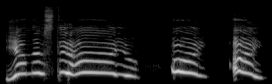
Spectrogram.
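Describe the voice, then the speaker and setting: A man voicing a small, fearful, always-hungry male creature in a storybook reading, with a squeaky, whining voice. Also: big pitch swings, normal speed, a little mellow, no echo. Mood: yelling. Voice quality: squeaky, high and thin. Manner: whining, complaining. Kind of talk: audiobook character voice.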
